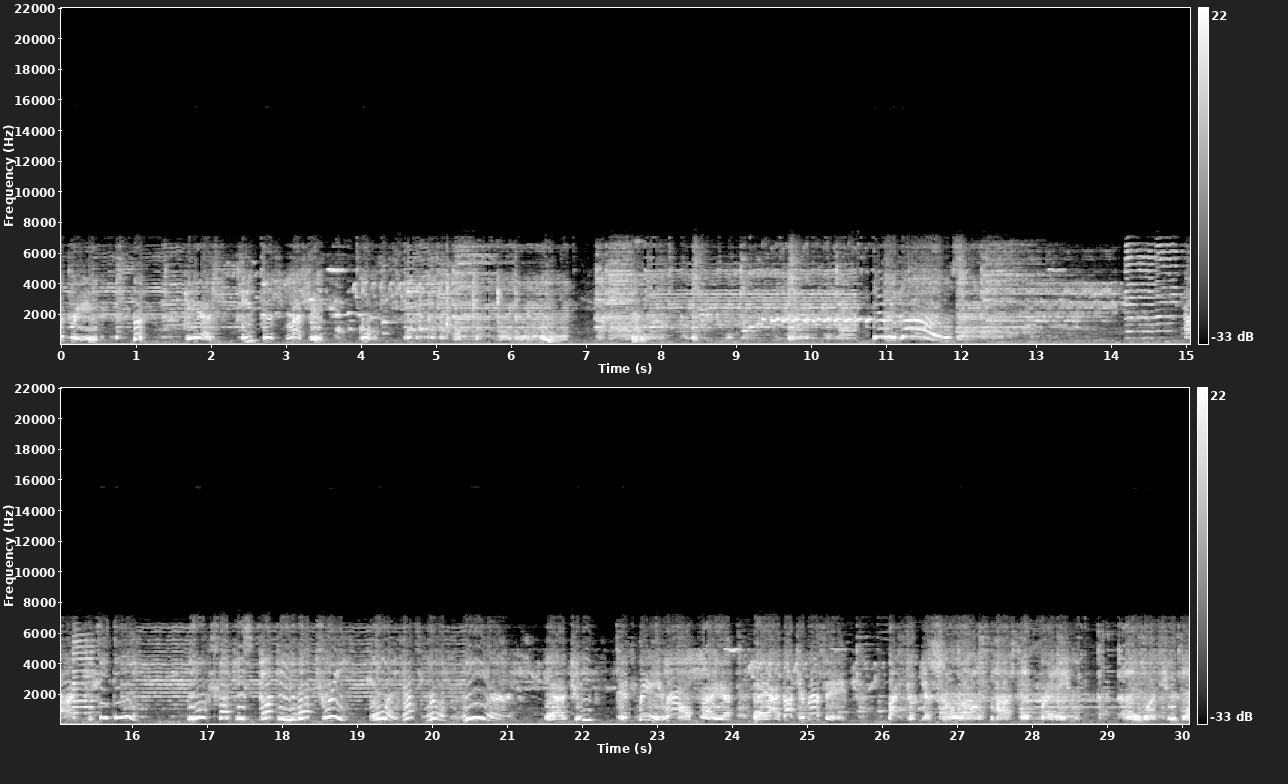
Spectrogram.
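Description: A VHS cartoon soundtrack played through a small TV's speaker: music with singing and talking voices, over a steady low hum.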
